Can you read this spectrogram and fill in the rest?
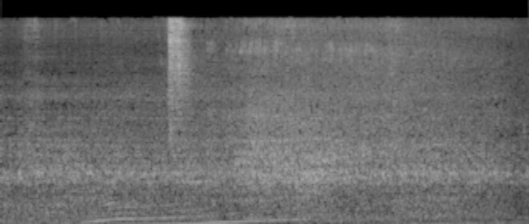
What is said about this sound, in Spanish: El puente de Barrandov es una importante encrucijada que une dos autopistas principales de la República Checa. No obstante, es también un punto de grandes atascos de tráfico, dado el número creciente de vehículos que circulan en la capital checa.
